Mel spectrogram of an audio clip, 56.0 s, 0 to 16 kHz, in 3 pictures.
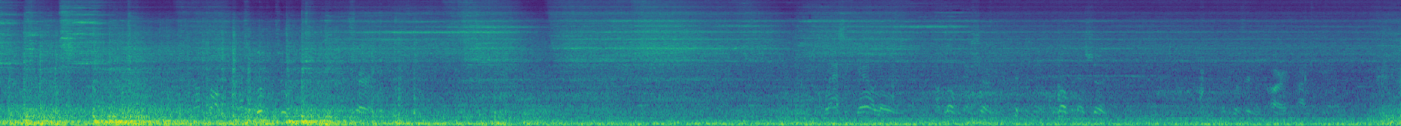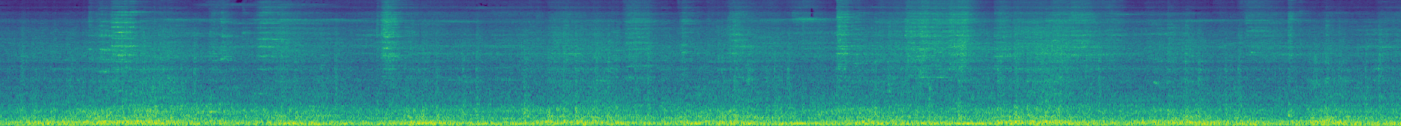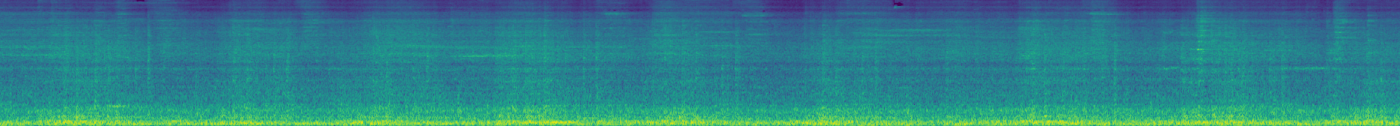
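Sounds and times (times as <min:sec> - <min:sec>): train wheels rumbling on rails: 0:00.0 - 0:56.0
high wheel squeals: 0:05.1 - 0:13.2.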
